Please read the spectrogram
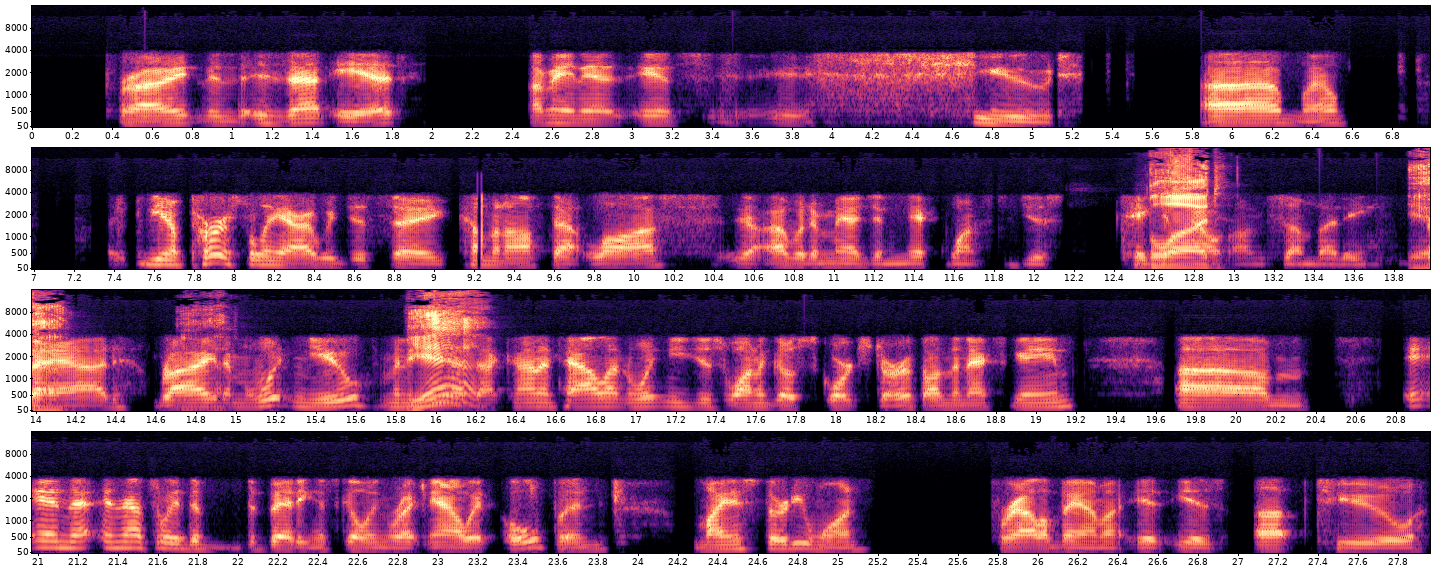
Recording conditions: phone line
